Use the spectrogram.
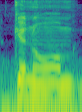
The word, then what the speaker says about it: Gnome: That's how he pronounced himself, not Norm the Gnome. Gnome the Gnome, and he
